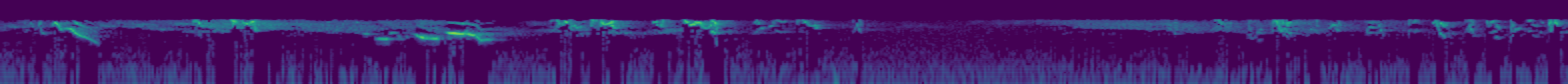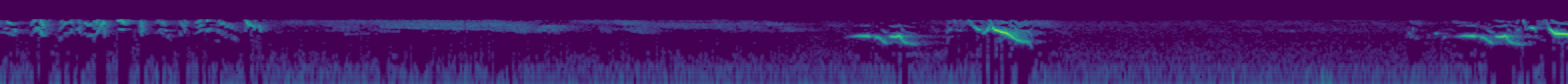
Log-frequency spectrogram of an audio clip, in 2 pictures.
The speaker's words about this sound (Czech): I hned po příletu se žluvy začnou ozývat. Jejich zpěv byl kdysi přepisován slovy kdyby ho bylo, k čemuž prý lesníci připojovali to by se pilo.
